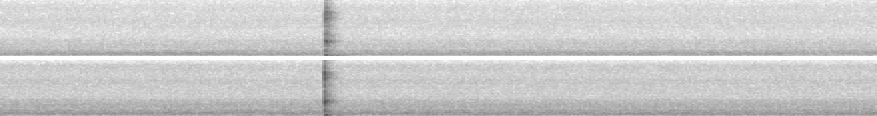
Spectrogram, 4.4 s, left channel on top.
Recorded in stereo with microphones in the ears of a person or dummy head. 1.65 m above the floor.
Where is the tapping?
65° right (ahead or behind), 1.0 m.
